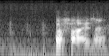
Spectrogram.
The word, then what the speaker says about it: Pfizer: Okay, Pfizer. That's the correct way to pronounce it. Pfizer. Yeah, the P is not silent.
